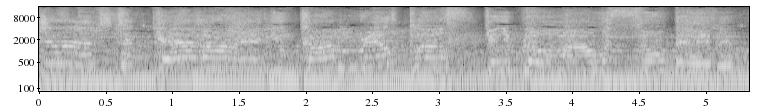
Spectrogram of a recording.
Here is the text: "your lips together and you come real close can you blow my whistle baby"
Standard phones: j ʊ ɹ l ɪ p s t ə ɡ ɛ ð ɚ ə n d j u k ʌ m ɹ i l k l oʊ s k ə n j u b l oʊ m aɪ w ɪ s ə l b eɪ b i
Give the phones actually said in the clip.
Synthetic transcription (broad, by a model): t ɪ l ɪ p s t ə ɡ ɛ ð ɚ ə n j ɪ k ʌ m ɹ i l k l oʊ k ə n j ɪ b l oʊ m aɪ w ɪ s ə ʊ b eɪ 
